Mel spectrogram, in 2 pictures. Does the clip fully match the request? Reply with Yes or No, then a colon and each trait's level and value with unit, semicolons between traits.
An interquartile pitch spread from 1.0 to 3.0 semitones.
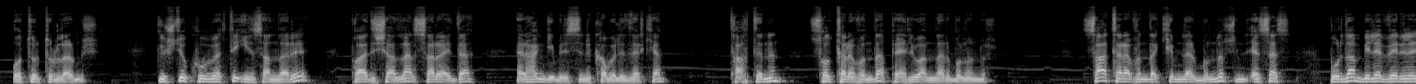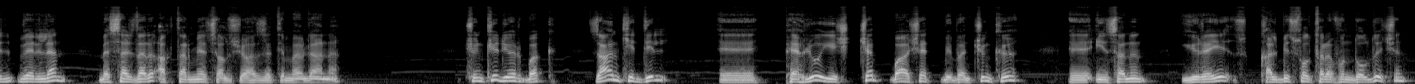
No: wide, 5.4 semitones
